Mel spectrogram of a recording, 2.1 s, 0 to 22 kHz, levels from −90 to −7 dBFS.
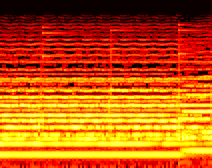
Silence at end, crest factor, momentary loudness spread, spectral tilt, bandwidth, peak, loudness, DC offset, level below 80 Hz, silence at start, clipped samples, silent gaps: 0 s; 12 dB; 0 LU; -2 dB/octave; 15 kHz; -4 dBFS; -14 LUFS; under 0.1%; -60 dBFS; 0 s; under 0.1%; none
